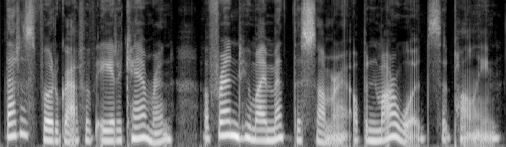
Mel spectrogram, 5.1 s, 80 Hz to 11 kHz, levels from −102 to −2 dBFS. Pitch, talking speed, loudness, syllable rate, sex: 210 Hz, 225 wpm, -20 LUFS, 6.2 syllables/s, female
